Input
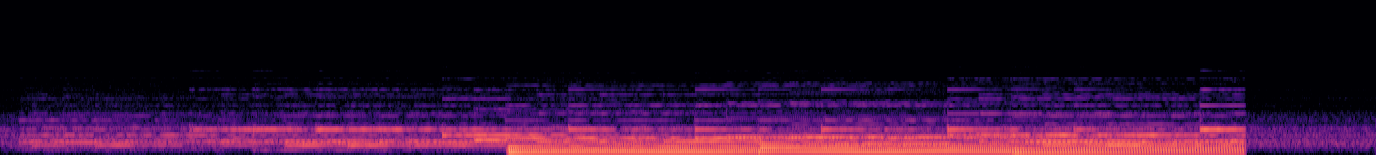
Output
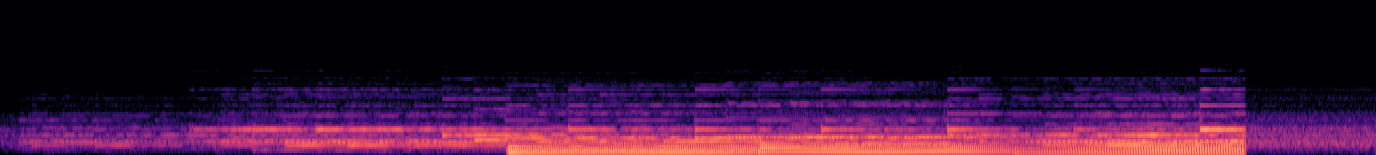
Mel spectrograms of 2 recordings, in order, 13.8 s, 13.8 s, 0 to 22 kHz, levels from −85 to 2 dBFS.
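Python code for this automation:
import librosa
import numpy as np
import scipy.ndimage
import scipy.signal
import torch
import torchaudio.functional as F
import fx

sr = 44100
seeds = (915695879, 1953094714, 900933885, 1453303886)

y = fx.gain(x, sr, db=fx.line((1.82, -4.5), (2.51, 3.5), (9.67, 3.5), (10.21, -5.0), (11.58, 7.5)))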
